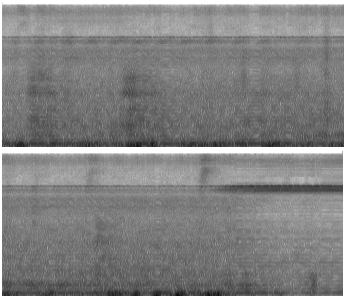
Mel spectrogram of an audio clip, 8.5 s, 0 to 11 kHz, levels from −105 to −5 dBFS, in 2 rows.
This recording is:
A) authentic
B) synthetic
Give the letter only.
B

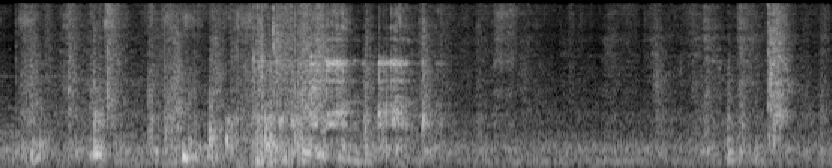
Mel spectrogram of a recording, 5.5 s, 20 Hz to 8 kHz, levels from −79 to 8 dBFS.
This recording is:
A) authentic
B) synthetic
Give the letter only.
B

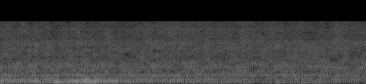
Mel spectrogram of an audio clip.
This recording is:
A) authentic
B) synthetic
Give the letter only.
B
